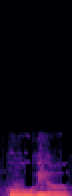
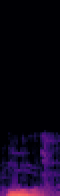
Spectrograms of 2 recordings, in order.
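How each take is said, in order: First: Both words are said fully and separately. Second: The two words blend into one reduced form.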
